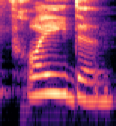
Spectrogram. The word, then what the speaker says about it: Freude: zusammen okay Deutsch die Freude okay hier haben wir ein R und danach ein Vokal deswegen wird das R aus dem Hals ausgesprochen die Freude die Leute heute okay das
